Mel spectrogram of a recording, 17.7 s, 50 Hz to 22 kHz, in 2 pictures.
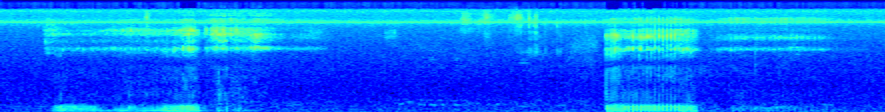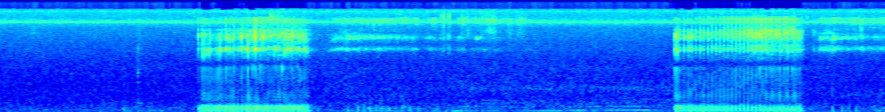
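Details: Sleeping individual snoring: regular rough snoring noises with each breath, about four in 18 seconds, over a quiet room hum.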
